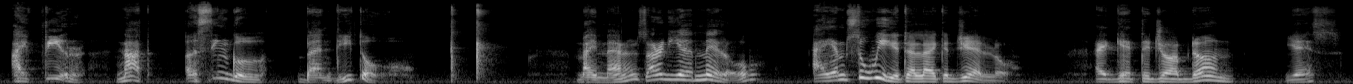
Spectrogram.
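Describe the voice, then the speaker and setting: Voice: medium pitch, background noise, heavily acted. A narrator voicing a bouncy boy kitten who plays a bold Chihuahua bandit, theatrical and singsong, with a mock Spanish accent.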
